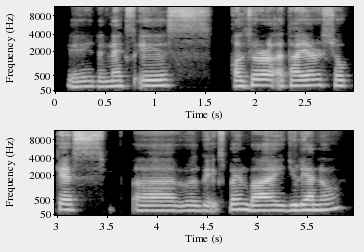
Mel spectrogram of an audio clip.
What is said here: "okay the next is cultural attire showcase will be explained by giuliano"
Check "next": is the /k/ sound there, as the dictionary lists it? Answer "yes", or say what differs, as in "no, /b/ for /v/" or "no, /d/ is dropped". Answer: yes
